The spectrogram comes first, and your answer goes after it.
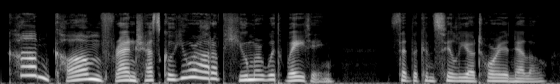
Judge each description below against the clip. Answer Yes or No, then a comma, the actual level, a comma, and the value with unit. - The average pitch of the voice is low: No, high, 200 Hz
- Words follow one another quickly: No, average, 150 wpm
